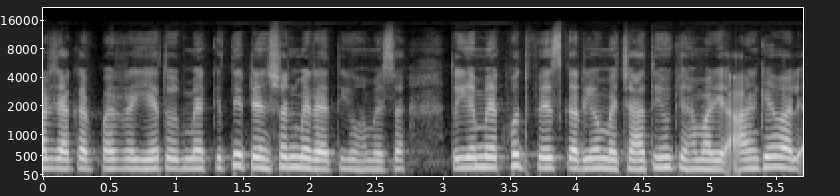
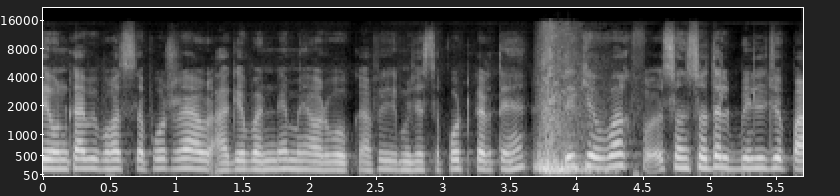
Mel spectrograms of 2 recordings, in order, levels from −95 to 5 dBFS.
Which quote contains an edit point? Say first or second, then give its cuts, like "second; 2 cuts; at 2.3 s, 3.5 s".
second; 1 cut; at 3.7 s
